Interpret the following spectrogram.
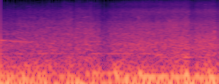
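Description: Strong wind buffeting the microphone, a loud, ragged low rumble, with a faint falling whine that fades out about half a second in.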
